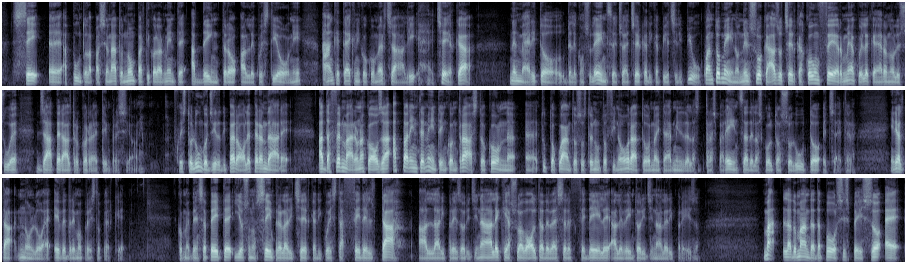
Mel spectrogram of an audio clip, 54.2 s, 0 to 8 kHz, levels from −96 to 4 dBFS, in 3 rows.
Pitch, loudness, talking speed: 100 Hz, -24 LUFS, 115 wpm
